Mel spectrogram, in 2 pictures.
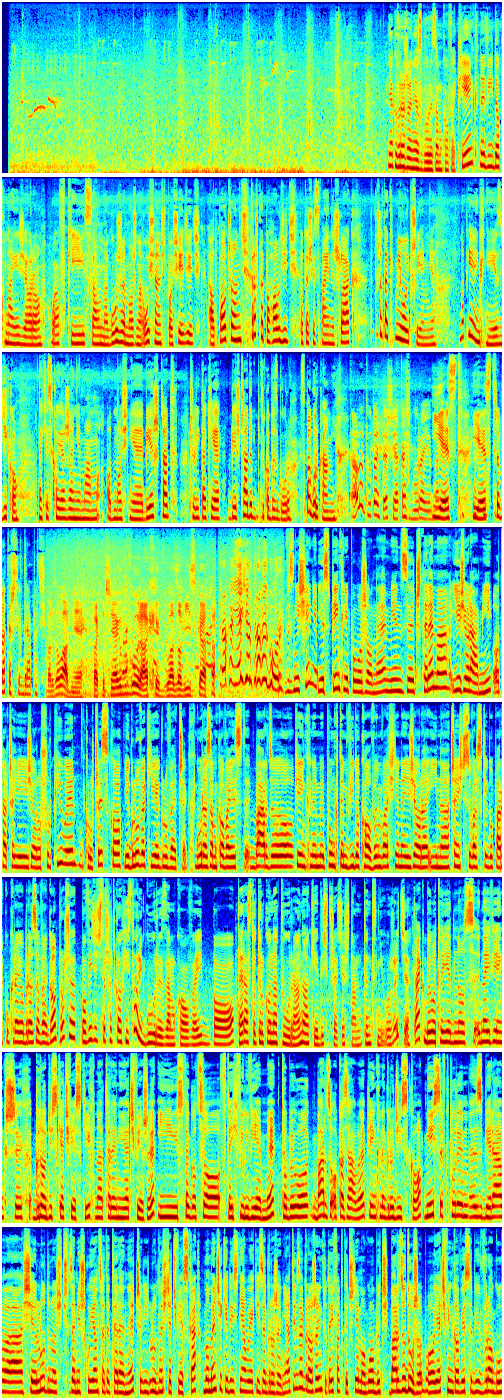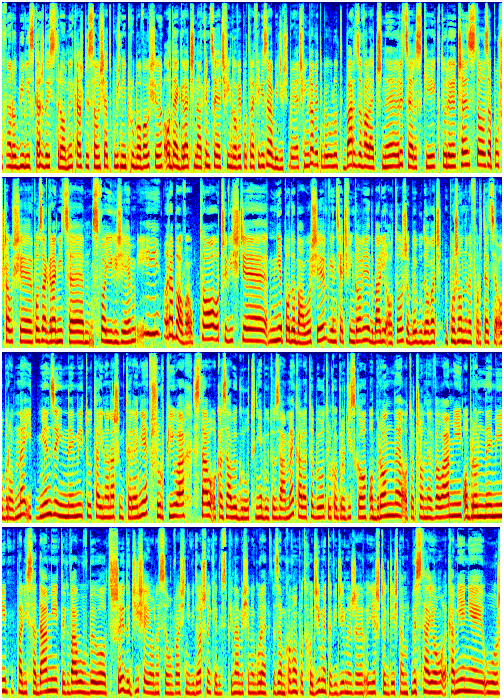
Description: Góra Zamkowa w Szurpiłach - relacja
